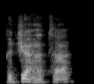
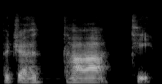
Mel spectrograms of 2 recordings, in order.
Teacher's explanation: It's just a phonetic lengthening before the T. So normally it would be pajahata, but then followed by T is pajahatati.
